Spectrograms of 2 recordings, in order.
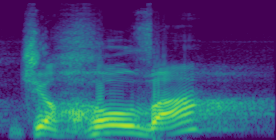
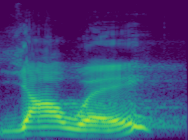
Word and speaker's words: Yahweh: the the scribes so we don't know how to say it for a long time we thought it was Jehovah now we believe it's Yahweh it is a name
